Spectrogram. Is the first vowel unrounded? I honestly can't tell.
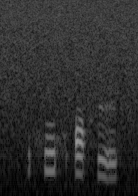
no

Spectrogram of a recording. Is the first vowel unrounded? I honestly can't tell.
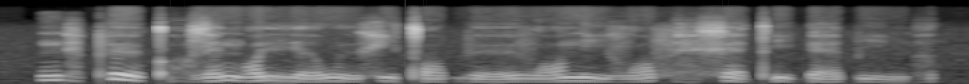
yes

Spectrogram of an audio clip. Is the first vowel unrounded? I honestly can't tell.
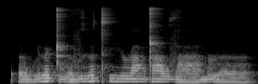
yes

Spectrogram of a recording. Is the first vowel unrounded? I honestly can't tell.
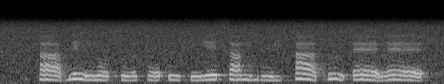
yes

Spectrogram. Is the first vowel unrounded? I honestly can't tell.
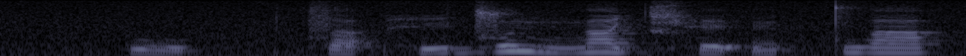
no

